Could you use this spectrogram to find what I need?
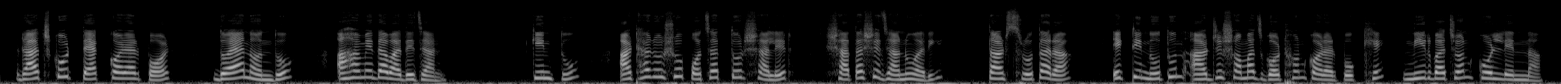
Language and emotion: Bengali, neutral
